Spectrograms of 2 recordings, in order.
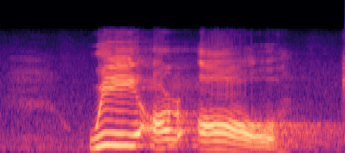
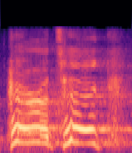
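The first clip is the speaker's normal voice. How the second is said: outraged shout; 11 semitones higher, 4 dB louder than usual. Retold or imitated. Driver shoves jumper off bridge.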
